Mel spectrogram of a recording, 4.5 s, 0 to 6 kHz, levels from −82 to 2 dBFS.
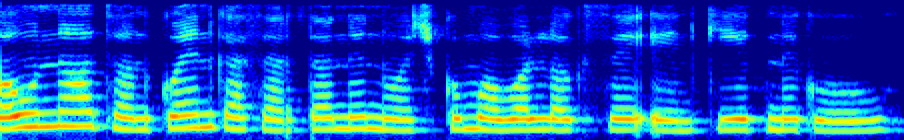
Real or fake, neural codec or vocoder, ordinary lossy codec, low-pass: fake; codec, 16 kHz in and 24 kHz out, 1 kbps, XY-Tokenizer; none; 5.4 kHz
